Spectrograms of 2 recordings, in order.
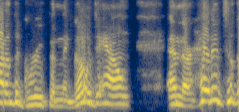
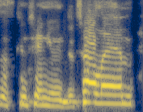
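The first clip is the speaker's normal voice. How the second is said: ordinary delivery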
